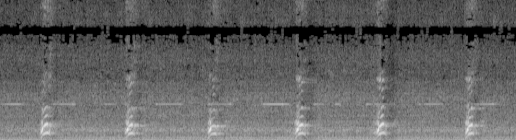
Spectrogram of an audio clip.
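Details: Cute little dog barking at the noise of a vehicle next door: six sharp, evenly spaced barks about a second apart, over a steady low engine rumble with a faint high beep.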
